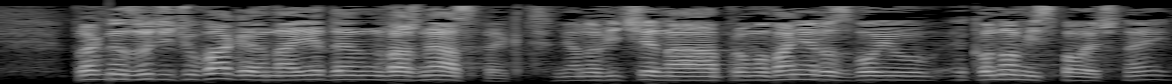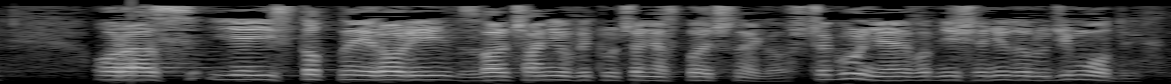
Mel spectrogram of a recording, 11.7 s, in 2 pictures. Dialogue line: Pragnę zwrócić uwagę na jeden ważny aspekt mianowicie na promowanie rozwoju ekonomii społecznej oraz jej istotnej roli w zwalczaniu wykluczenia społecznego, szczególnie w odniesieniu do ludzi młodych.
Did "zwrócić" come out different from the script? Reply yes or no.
no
